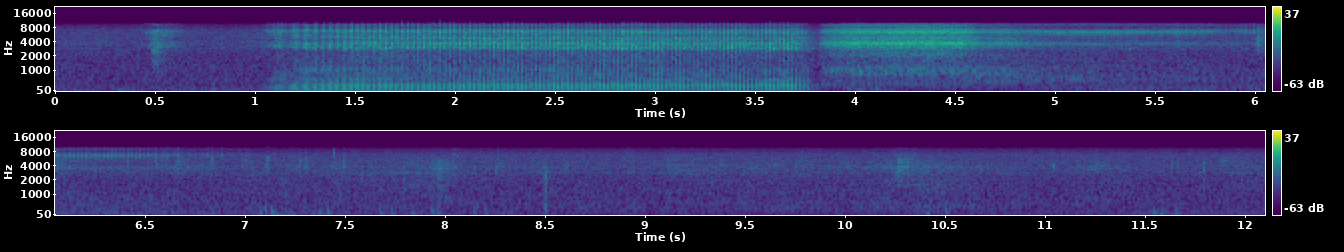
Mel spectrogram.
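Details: Bubba, a Boxer dog, sleeping on a Sunday evening, gives one loud, long, rough rattling snore on inhalation followed by a short hiss, then quiet room noise.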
